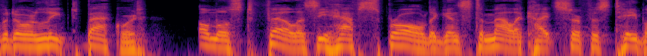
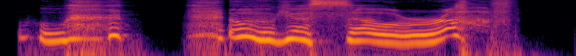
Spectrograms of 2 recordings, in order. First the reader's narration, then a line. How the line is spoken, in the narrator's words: The thing laughed, laughing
